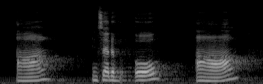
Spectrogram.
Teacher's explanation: Your tongue should be low and flat in the back, because if it's high, O, it's going to sound more like an O. Ah, ah. And then you have some examples here that you can play and practice with.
